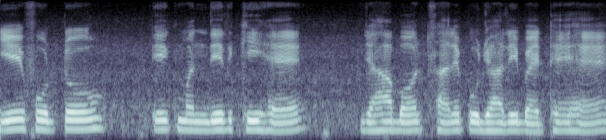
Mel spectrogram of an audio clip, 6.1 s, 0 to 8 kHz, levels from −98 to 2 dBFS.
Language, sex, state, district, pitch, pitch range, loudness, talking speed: Hindi, male, Maharashtra, Mumbai Suburban, 140 Hz, 135-150 Hz, -15 LUFS, 130 wpm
